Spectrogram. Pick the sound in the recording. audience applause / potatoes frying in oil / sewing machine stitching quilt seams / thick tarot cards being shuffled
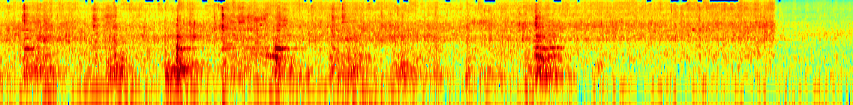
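potatoes frying in oil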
